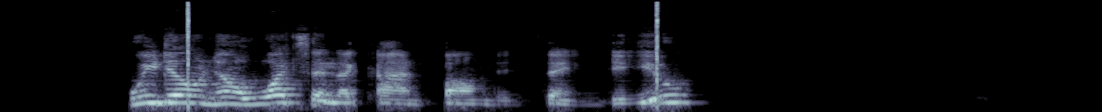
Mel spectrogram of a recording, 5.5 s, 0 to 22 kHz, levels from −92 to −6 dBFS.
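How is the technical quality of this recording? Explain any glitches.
The speech has two quick glitches, both from an uninitialised buffer. At 0.94 s and 3.28 s, a roughly 5 ms block played before any audio had been written to it. Leftover memory came out as samples, so each one is a loud crack.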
